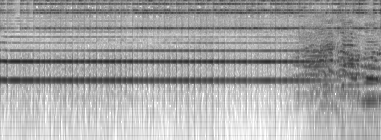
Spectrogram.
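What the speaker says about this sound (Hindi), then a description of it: "हाँ चलिए घंटी बजाओ।" A small ritual bell rings continuously with a rapid, steady clang during a Satyanarayan puja, fairly loud, before voices and chanting rise over it near the end.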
